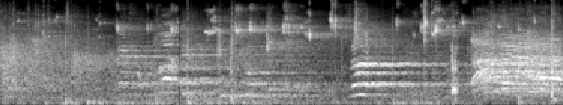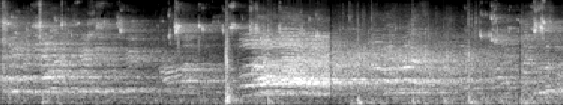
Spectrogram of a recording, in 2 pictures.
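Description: Live basketball court sound in a near-empty hall: the ball bouncing on the hardwood floor, sneakers squeaking, and players calling out to each other.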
